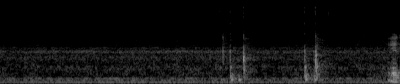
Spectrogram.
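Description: Two pairs of short clicks from a computer mouse button as menu items are selected, about two and a quarter and three seconds in, over a low steady hum.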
